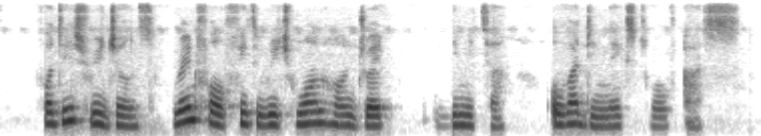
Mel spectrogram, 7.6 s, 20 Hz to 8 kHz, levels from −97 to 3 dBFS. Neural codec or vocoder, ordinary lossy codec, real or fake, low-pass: none; none; real; 7.2 kHz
